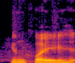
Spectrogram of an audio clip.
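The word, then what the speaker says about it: Yunkui: Yunquei is just how you remember the character saying. Yeah, it is how they say it.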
